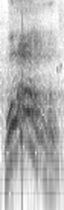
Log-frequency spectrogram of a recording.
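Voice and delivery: loud, high startled cry; startled group reaction. Retold or imitated. Scared class reacting to sensei's outburst, startled cry. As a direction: recoil loudly as if scared. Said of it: "we all went".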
